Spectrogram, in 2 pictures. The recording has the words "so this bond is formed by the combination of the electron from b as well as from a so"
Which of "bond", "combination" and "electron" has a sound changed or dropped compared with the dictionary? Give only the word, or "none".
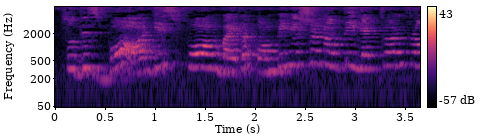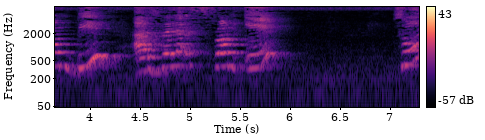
bond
